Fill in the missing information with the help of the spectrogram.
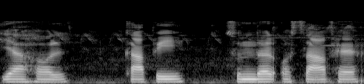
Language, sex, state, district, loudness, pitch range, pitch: Hindi, male, Haryana, Charkhi Dadri, -17 LUFS, 95-120 Hz, 115 Hz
